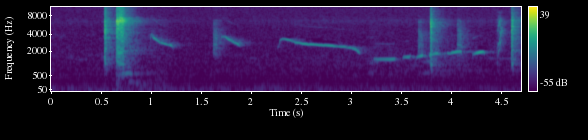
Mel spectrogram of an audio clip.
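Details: White-rumped shama from Borneo giving clean separate whistles, falling slurs then a long gently descending note and a short series of rising stepped whistles, with sharp clicking sounds between.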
